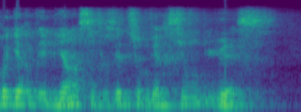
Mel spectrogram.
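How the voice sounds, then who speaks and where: Speaking very slowly with a Belgian accent, a man with a fairly high voice and ordinary pitch variation is heard through audible room echo and noticeable background noise. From Belgium. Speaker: tarot reader. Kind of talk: tarot reading. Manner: hesitant, many fillers.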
